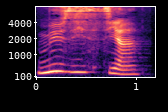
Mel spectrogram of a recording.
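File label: "musicien", French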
